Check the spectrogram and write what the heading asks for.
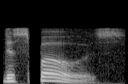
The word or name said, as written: dispose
